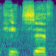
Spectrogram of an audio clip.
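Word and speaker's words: Cait Sith: bit more detail and yes I'm saying Kate Sith because that's how they say it in the game don't come at me Kate Sith fights with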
